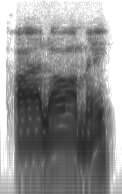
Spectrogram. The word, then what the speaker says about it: Kyalami: Is that how I pronounce it? Kalamayi? Kalamayi? How do you say it? – Kyalami.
